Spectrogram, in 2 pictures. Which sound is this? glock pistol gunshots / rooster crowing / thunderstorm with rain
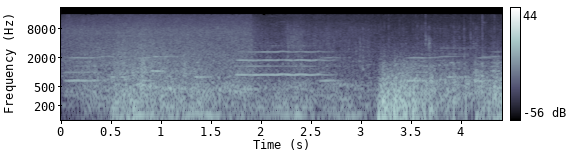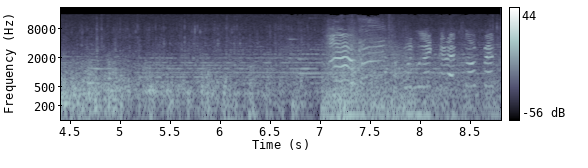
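thunderstorm with rain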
